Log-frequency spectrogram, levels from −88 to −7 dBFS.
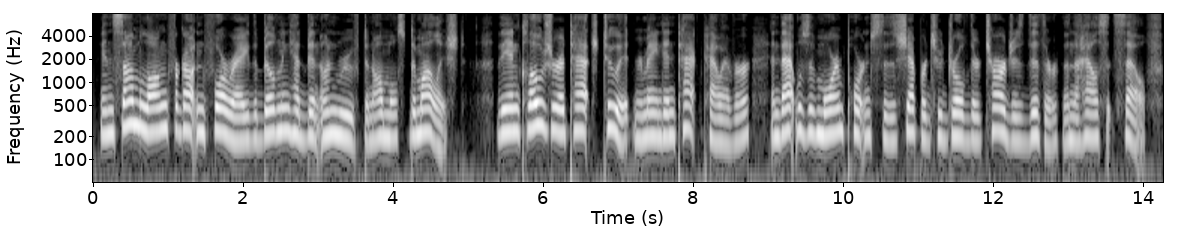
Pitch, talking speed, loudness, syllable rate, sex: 205 Hz, 165 wpm, -19 LUFS, 5.1 syllables/s, female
